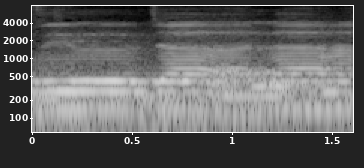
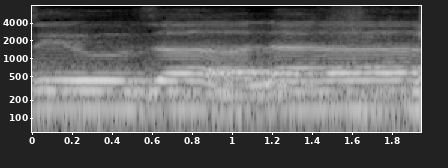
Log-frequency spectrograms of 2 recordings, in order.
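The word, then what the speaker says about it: زلزالها: Idza juljilatil ardu ziljalaha. Nah, masih ada jainya ya. Tuh. Jadi Bapak lihat hurufnya zai tapi dibacanya ja.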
